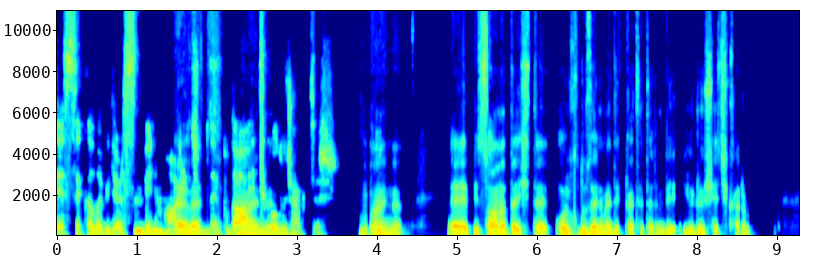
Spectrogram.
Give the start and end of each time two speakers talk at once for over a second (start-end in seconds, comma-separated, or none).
1.4-2.8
